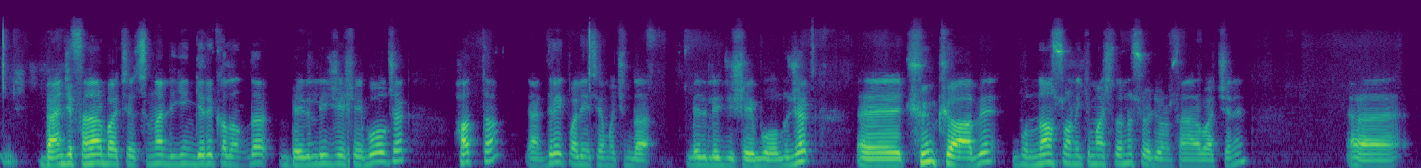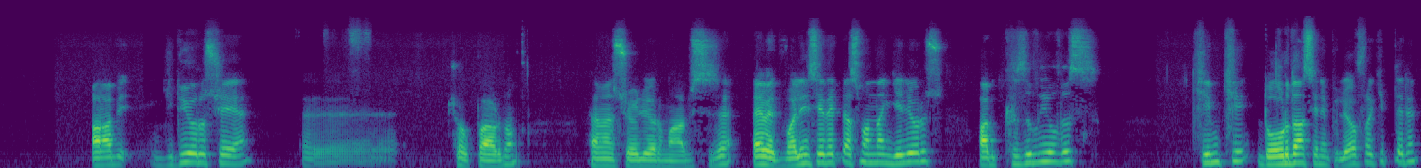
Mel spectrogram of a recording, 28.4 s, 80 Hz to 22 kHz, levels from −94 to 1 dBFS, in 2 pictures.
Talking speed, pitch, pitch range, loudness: 110 wpm, 150 Hz, 130-170 Hz, -25 LUFS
